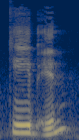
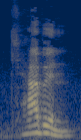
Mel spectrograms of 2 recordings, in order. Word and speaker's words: cabin: word is Cuban no it's not Cape in its cabin CA be I n is pronounced as cabin cab now see a B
